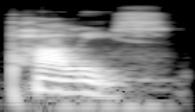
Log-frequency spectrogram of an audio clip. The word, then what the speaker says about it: police: like even with the first syllable emphasized but police and then there's even you get you'll even hear people say police blowing a candle we do not say police you're not blowing out a candle the word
